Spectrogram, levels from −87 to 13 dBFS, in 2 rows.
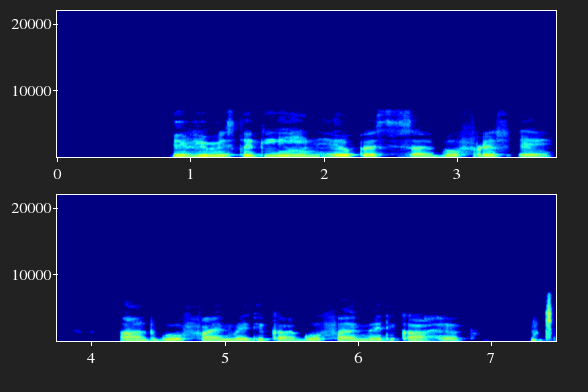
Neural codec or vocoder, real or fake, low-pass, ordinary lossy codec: codec, 16 kHz, 2 kbps, FreqCodec, larger model; fake; 7.2 kHz; none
